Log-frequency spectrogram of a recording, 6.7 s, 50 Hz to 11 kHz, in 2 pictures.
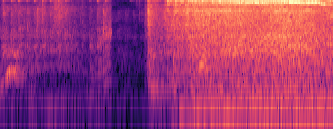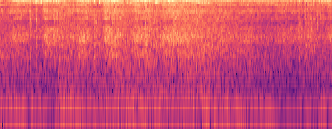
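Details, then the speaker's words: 1967 VW Beetle air-cooled flat-four, good compression, started after refitting carburetor and fuel pump: short crank, then it catches and settles into a steady, smooth idle. There is a lot of debris in the exhaust, but the engine sounds really good; normal running. "A lot of debris inside that exhaust system, but the engine itself actually sounds really, really good."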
